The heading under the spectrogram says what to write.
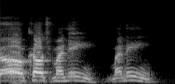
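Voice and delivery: slow, drawn-out cry of intense pain. Retelling a teammate on the ground hurt: imitating someone in intense pain. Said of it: "in intense pain".

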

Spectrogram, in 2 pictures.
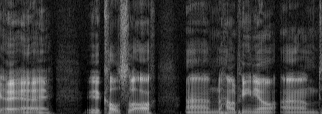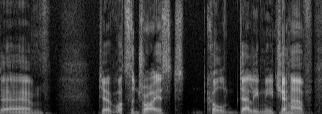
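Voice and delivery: slow, fumbling, flustered delivery. Retelling ordering at a deli counter: imitating fumbling an order. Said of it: "I fumble like".

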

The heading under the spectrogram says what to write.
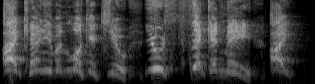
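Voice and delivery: high, shrill, creaky yelling. Welcoming visitors in for coffee, then yelling at them: Montgomery Burns voice, yelling. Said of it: "I'm sorry. I'm yelling".

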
